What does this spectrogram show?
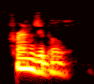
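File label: "frangible", British English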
